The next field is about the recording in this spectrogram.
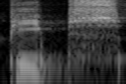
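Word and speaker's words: Pepys: Whereas the journals would be something like uh Pepe's how do you pronounce his name? Peps or Peps. Peeps. Okay. I've never known to tell you the truth.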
